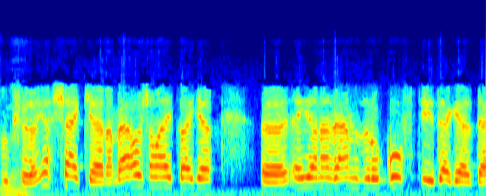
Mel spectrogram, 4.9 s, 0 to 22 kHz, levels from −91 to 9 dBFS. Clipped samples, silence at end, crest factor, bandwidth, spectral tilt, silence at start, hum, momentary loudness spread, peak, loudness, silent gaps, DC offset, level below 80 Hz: under 0.1%; 0 s; 12 dB; 3.9 kHz; -6.5 dB/octave; 0 s; none; 5 LU; 0 dBFS; -13 LUFS; none; under 0.1%; -42 dBFS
